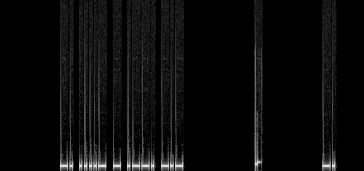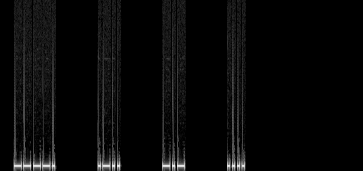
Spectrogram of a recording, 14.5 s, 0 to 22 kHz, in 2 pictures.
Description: Morse code, heard as a keyed tone, about 25 wpm, spaced as for 13 wpm, 700 Hz. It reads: N4TPK N9LKH
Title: USA Call Signs - 5 Characters - 6x Character Spacing - 25wpm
